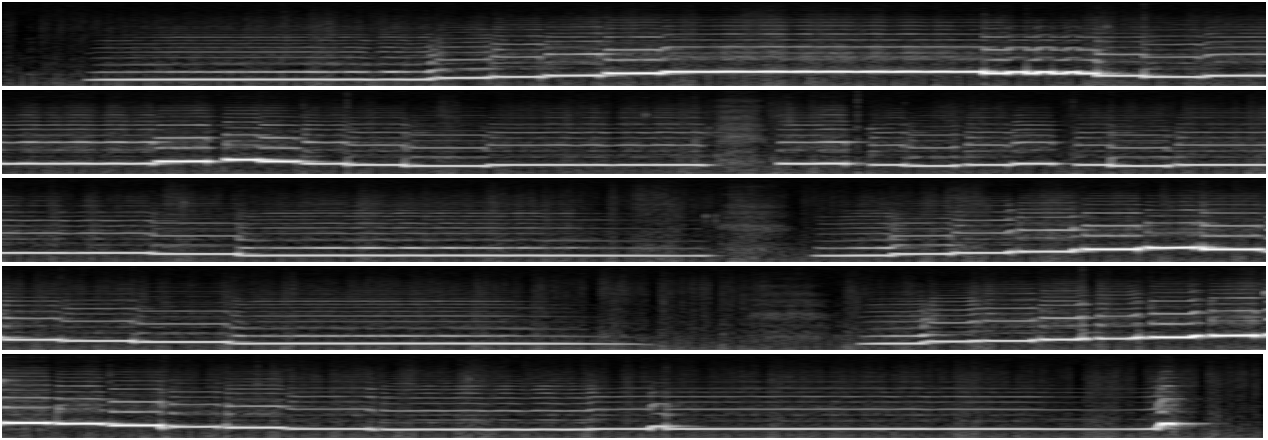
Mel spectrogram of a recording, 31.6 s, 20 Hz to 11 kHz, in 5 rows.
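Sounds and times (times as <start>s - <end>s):
D flute of cedar and walnut playing: 0.0s - 22.3s, 23.2s - 31.5s.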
